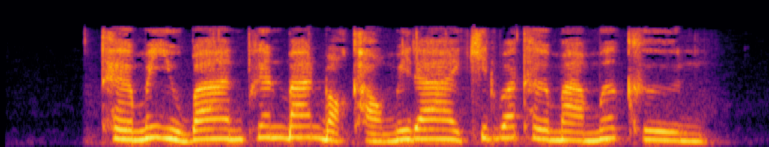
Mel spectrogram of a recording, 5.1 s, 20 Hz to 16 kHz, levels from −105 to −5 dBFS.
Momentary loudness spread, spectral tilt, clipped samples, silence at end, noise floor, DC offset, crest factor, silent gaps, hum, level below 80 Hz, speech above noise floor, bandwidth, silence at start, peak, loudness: 6 LU; -4 dB/octave; under 0.1%; 0.4 s; -79 dBFS; under 0.1%; 16 dB; none; none; -60 dBFS; 61 dB; 8 kHz; 0.7 s; -2 dBFS; -18 LUFS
